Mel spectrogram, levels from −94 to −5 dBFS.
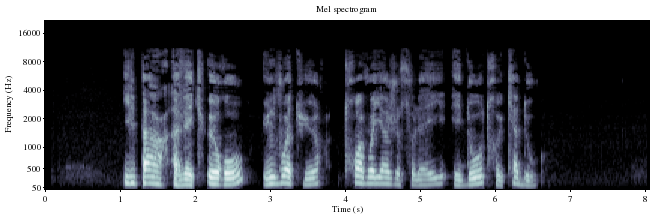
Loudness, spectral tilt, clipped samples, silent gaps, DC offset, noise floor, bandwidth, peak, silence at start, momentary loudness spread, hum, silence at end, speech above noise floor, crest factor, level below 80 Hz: -21 LUFS; -6.5 dB/octave; under 0.1%; none; under 0.1%; -78 dBFS; 11 kHz; 0 dBFS; 1.05 s; 13 LU; none; 1.55 s; 58 dB; 22 dB; -70 dBFS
